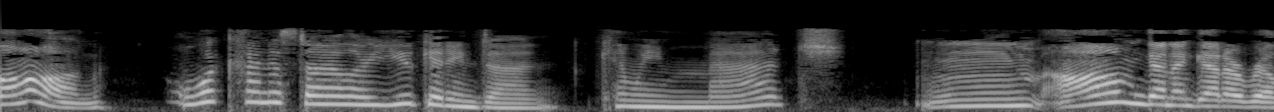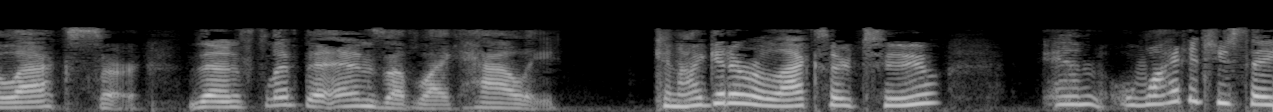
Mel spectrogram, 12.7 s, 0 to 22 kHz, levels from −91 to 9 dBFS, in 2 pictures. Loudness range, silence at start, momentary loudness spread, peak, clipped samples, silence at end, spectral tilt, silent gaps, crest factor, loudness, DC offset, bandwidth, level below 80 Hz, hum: 4 LU; 0 s; 15 LU; -4 dBFS; under 0.1%; 0 s; -4.5 dB/octave; none; 16 dB; -21 LUFS; under 0.1%; 8 kHz; -56 dBFS; none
